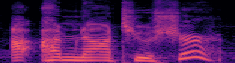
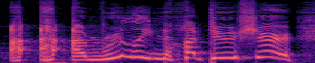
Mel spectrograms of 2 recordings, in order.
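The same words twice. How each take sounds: First: Said in the usual way. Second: "really" pushed higher, the whole line lifted; insistent repeat, punching "really"; emphatic really. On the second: Real, not acted. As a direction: lean hard on "really", voice higher. Repeats doubt with more force.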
